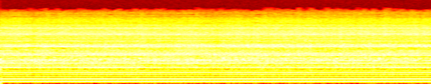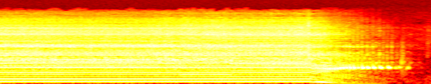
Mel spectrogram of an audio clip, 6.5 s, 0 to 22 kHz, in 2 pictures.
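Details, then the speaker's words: Harbor Freight Central Pneumatic 95275 pancake compressor, over six years old, only reaching about 25–30 psi. Steady low hum with an even pump beat that never labors under rising load, then winds down: the discharge tube is broken. "the most this will go up to is about 25 almost 30 pounds of pressure it was working fine and then it just stopped"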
